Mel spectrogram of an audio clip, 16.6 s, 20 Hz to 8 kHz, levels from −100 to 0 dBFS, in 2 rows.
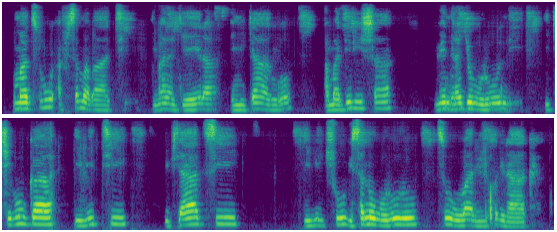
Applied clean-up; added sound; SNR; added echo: neural mask model DeepFilterNet 3.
